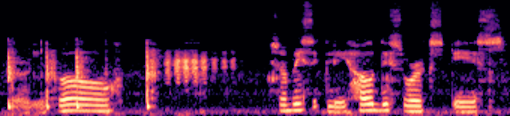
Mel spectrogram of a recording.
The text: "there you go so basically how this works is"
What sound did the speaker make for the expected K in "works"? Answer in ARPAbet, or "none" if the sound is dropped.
K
